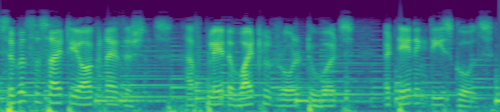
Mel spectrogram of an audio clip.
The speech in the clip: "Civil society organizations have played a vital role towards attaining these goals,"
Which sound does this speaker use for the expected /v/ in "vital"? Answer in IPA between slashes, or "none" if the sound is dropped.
/v/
